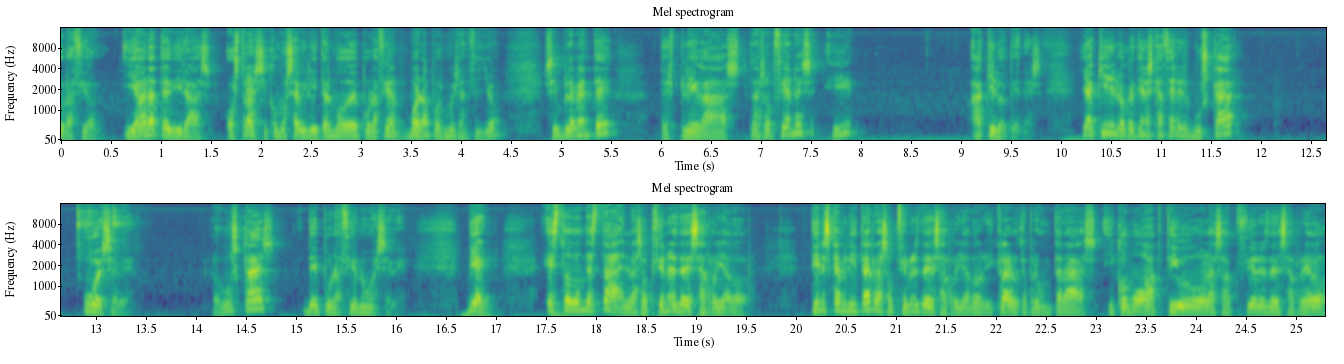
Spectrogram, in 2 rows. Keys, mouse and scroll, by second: 11.0 click, 12.7-13.6 typing, 15.4 click.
